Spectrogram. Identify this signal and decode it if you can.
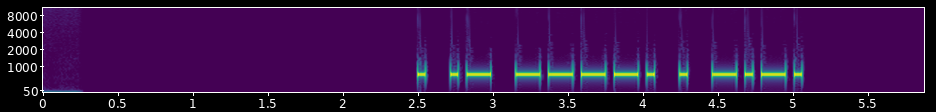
Morse code, heard as a keyed tone, about 22 wpm, 700 Hz. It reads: EA9EC
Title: DXCC-100 Call Signs - 5 Characters - 22wpm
